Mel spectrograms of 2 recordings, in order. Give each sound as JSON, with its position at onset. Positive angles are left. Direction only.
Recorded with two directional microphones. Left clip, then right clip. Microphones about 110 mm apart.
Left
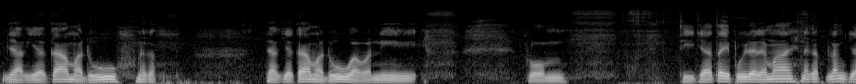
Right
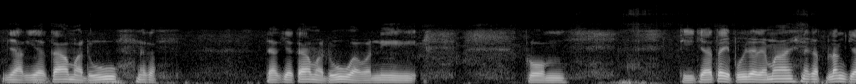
{"t": 0.1, "sound": "speech", "side_deg": 55}
{"t": 2.6, "sound": "speech", "side_deg": 50}
{"t": 5.2, "sound": "speech", "side_deg": 25}
{"t": 6.7, "sound": "speech", "side_deg": 45}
